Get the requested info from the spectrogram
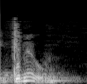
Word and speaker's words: GNU: Nous avons travaillé dessus pendant presque 24 ans. Il n'est plus nouveau, mais il reste GNU. Donc il faut le prononcer GNU. Pas nous et pas Linux.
